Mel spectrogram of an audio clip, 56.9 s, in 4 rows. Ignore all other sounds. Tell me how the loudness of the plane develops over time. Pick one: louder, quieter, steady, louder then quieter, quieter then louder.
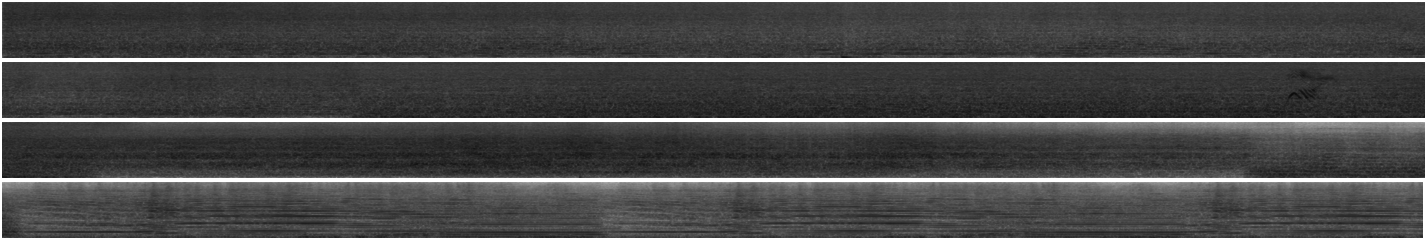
louder then quieter.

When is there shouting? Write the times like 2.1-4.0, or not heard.
27.0-27.6.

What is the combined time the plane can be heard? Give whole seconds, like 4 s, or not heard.
57 s.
